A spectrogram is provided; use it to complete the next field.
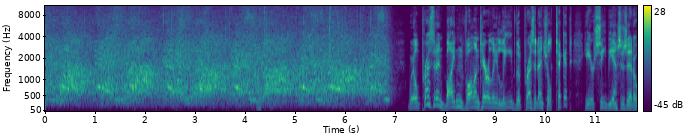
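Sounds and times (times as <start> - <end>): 
crowd at a Trump rally chanting in unison: 0.0 - 7.0
speech: 7.4 - 11.8.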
